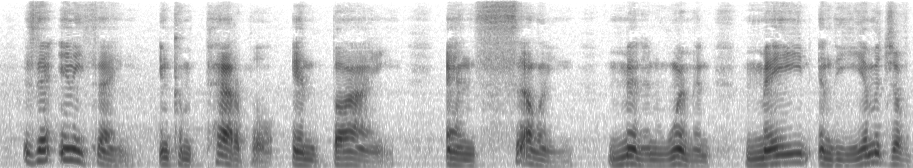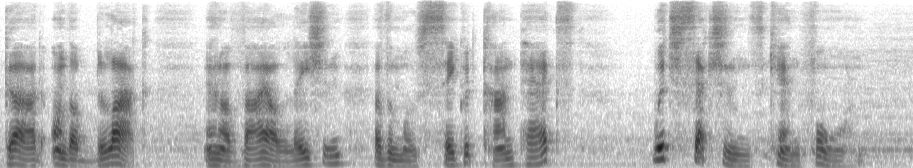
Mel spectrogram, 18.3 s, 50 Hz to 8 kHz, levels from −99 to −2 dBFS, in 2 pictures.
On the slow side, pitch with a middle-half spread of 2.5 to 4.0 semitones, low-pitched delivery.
No: slow, 110 wpm; average, 4.5 semitones; low, 110 Hz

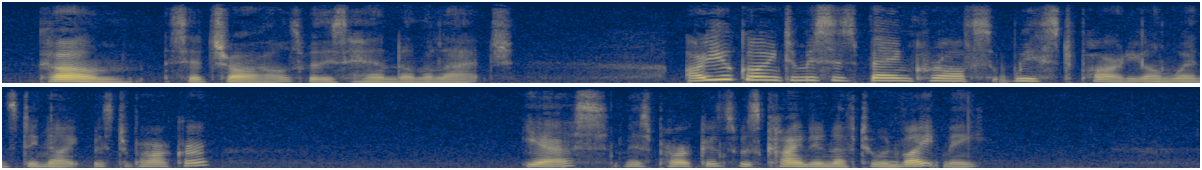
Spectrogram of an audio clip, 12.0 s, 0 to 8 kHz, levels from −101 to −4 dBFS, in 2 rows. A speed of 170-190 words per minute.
No: average, 155 wpm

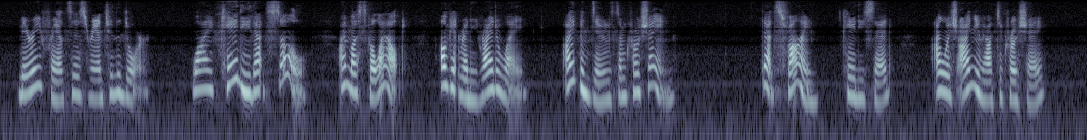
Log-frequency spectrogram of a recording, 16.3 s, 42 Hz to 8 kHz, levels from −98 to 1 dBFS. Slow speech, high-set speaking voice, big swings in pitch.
Yes: slow, 130 wpm; high, 230 Hz; wide, 5.8 semitones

